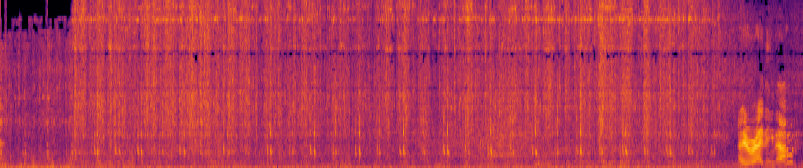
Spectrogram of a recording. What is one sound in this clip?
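Horse hooves clop steadily on pavement.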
